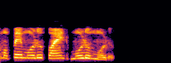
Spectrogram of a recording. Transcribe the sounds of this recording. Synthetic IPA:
mupːɐjmuːɽupɔːjiɳʈmuːɽumuːɽṵ

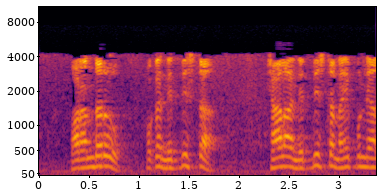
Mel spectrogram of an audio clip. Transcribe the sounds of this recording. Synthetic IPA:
ʋaːɾɐnd̪ɐɾuː | ɔkɐniɾd̪iʂʈɐ | t͡ʃaːlaːniɾd̪iʂʈʰɐnɐjpunːjaː

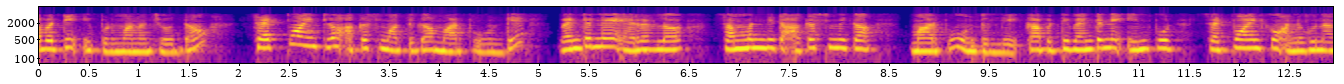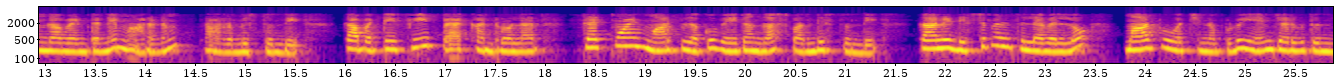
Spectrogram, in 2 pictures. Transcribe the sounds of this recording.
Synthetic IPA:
kaːbɐʈːiʔipːuɽumɐnɐmt͡ʃuːd̪ːaːm | sɛʈ̚paːjiɳʈlo̞ːʔɐkɐsmaːt̪ːuɡaːmaːɾpuːɳʈe̞ː | ʋeɳʈɐne̞ːɛɾɐɾlo̞ːsɐmbɐnd̪ʱit̪ɐ̰ʔɐ̰kɐsmikɐ | maːɾpuːɳʈund̪ikaːbɐʈːiʋɛɳʈɐne̞̰ːʔimpuʈseʈ̚paːjiɳʈkuɐ̰nuɡunɐŋɡaːʋɛɳʈɐne̞ːmaːɾɐɽɐmpɾaːɾɐmbʱist̪und̪ikaːbɐʈːipʰiːɖ̚ba̰ːkːɐɳʈɾoːlɐɾ | seʈ̚paːjiɳʈmaːɾpulɐkuʋɛːɡɐŋɡaːspɐnd̪ist̪und̪i | kaːniːɖisʈipenslɛʋɛlːo̞ː | maːɾpuʋɐt͡ʃːinɐpːuɽue̞ːmd͡ʒɐɾuɡut̪und̪i

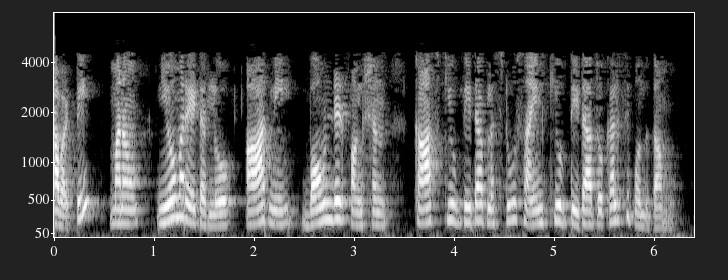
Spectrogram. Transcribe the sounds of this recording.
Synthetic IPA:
aːbɐʈːimɐnɐmnjuːmɐɾeːʈɐɾlo̞ːaːɾnibɐwɳɖeɖpʰɐŋkʂɐn | kaːskjuːb̚t̪iːʈaːplɐsʈuːsɐjnkjuːb̚t̪iːʈaːt̪o̞ːkɐlisipond̪ut̪a̰ːmṵ

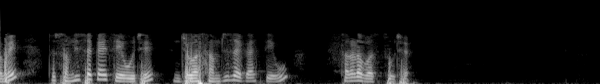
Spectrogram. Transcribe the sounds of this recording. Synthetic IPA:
ɦəʋe | t̪osəmd͡ʒiʃəkajt̪eʋũt͡ʃʰe | d͡ʒoʋasəmd͡ʒʱiʃəkajt̪eʋũ | səɾəɭʋəst̪ut͡ʃʰe

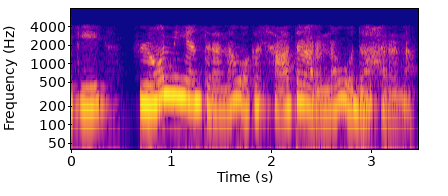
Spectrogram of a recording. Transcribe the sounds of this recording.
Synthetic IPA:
ki | ploːnːijɐnt̪ɾɐnɐɔkɐsaːd̪ʱaːɾɐɳɐud̪aːhɐɾɐ̰ɳɐ̰

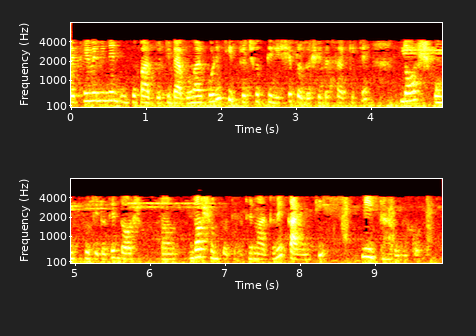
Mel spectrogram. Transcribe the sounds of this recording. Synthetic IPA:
ɾek̪ʰemenineɾupopad̪ːoʈibɛboɦaɾkoɾet͡ɕit̪ːɾot͡ɕʰot̪ːiɾiʃepɾod̪oʃit̪osaɾkiʈed̪ɔʃopɾot̪iɾod̪ʱed̪ɔ | d̪ɔʃoŋpɾot̪iɾod̪ʱeɾmad̪ʱomekaɾonʈi | niɾd̪ʱaɾonkoɾe

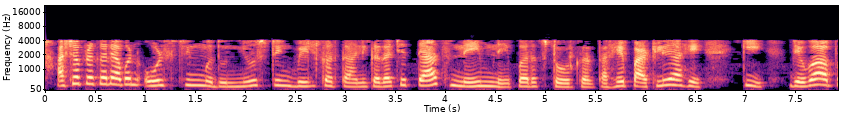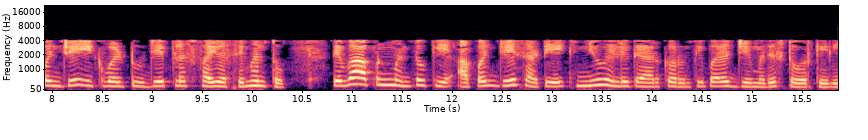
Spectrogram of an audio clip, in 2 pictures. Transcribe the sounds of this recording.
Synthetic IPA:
əɕapɾəkaɾeapəɳoɭɖsʈɾiŋɡməd̪ʱuːnːjusʈɾiŋɡbilʈkəɾt̪aːɽ̃ikəd̪at͡ɕit̪jat͡snemnepəɾət̪sʈoɾkəɾt̪aɦepaʈʰliːaɦekiː | d͡ʑeʋ̤aːpəɳd͡ʑeikʋəɭʈud͡ʑepləsfaiʋəsem̤əɳt̪o | t̪eʋ̤aːpəɳm̤əɳt̪okiːʔapəɳd͡ʑesaʈiːeknjuːʋɛljut̪əjaɾkəɾuːnt̪iːpəɾət͡sd͡ʑeməd̪ʱjesʈoɾkeliː

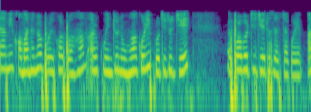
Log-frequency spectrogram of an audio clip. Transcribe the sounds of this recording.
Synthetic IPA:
amixɔmadʱanɔɹpoɹixɔɹpɹɔɦamʔa̰ɹukujntʊnuɦʊwakoɹipɹotitʊd͡ʒet̚ | pɔɹɔbɔɹtizetʊsɛstakoɹima

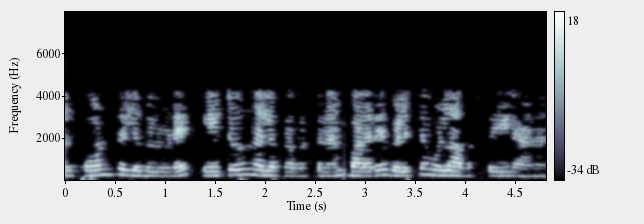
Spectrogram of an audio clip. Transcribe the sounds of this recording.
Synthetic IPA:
ɭko̞ːɳselːuɣɐɭuɽe̞eːtːɐʋumnɐlːɐprɐʋɐrt̪ɐnɐmʋɐɭɐɾe̞ʋe̞ɭit͡ɕːɐmuɭːɐːʋɐst̪ʰɐjilaːɳɨ

